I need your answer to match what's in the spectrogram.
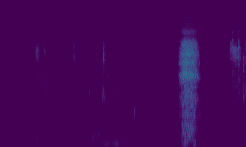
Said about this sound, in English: Pardon me. That was my sniffles telling on me.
